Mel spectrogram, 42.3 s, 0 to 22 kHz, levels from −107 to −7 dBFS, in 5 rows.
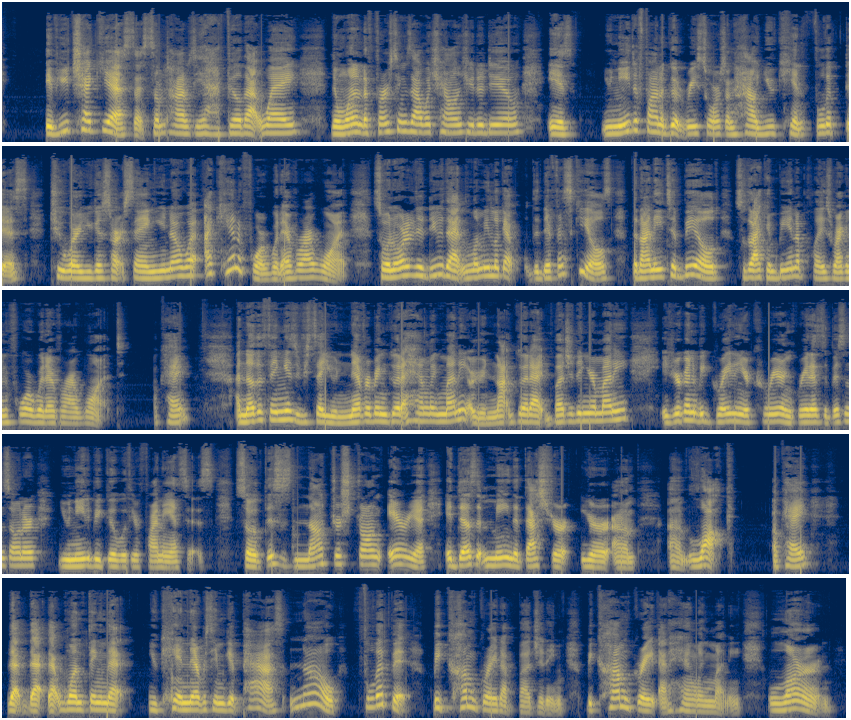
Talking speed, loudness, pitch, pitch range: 250 wpm, -23 LUFS, 170 Hz, 155-195 Hz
